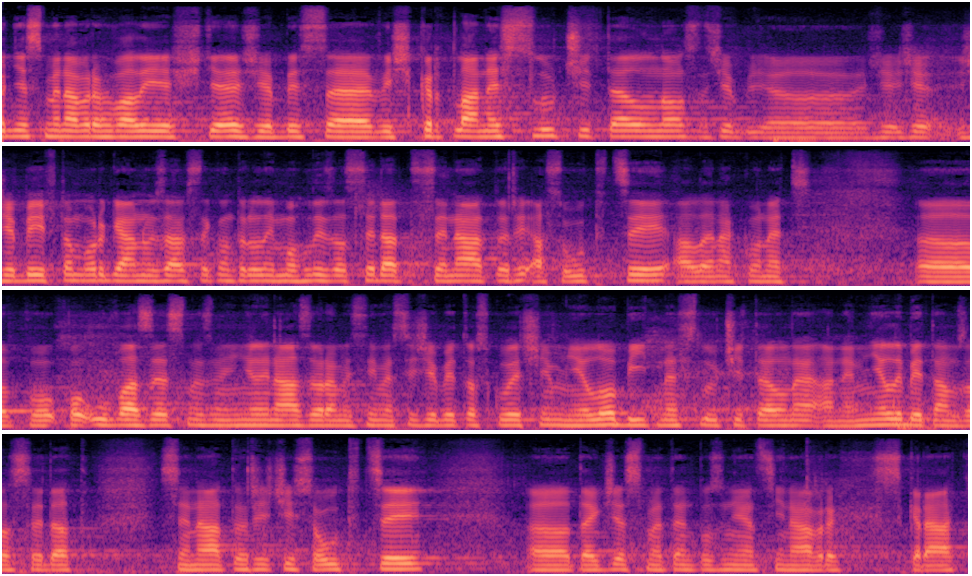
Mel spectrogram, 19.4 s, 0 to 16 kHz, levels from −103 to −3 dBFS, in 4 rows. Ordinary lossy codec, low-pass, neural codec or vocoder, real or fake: MP3, 96 kbps; 14.4 kHz; none; real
